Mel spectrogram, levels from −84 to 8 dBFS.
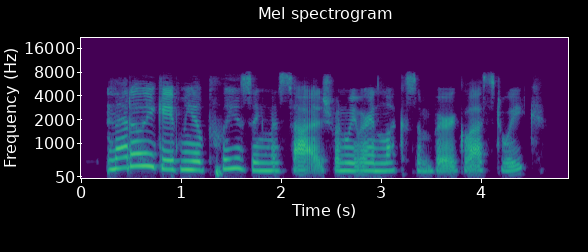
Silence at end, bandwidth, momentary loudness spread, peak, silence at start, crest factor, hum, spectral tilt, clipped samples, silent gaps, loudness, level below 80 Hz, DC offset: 0.3 s; 8.4 kHz; 10 LU; -8 dBFS; 0.25 s; 18 dB; none; -4 dB/octave; under 0.1%; none; -27 LUFS; -68 dBFS; under 0.1%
